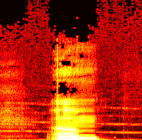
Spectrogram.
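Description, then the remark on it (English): A short, loud siren blast from an emergency vehicle outside, responding to a fire in the neighborhood, a steady low blaring tone lasting about half a second against a faint background. “We got the air raid signal sirens going off, so.”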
